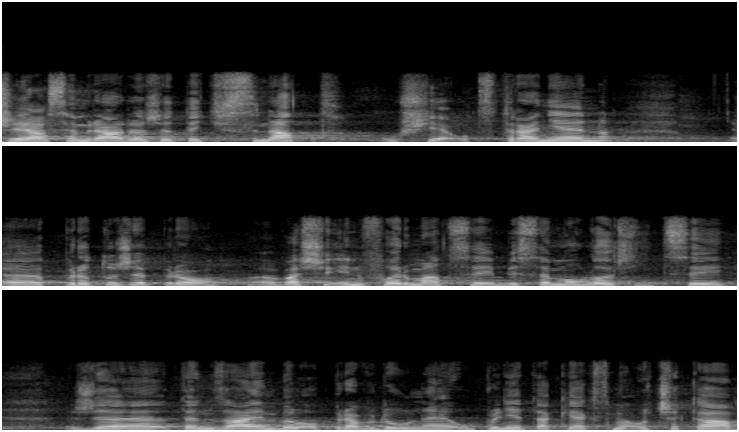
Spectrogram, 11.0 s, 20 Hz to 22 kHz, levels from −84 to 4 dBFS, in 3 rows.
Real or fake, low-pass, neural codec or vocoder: real; 10.8 kHz; none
